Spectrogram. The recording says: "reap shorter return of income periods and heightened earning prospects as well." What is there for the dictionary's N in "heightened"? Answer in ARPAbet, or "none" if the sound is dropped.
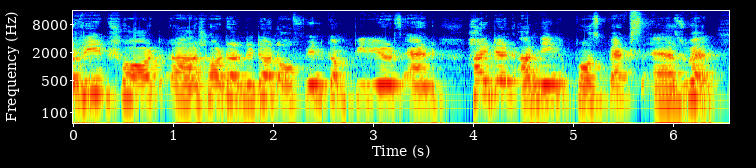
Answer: none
